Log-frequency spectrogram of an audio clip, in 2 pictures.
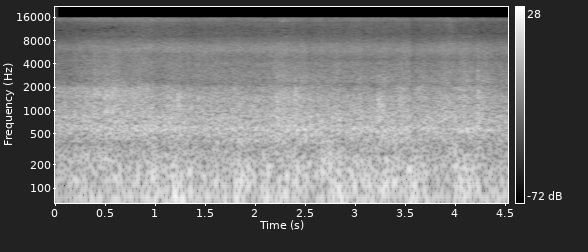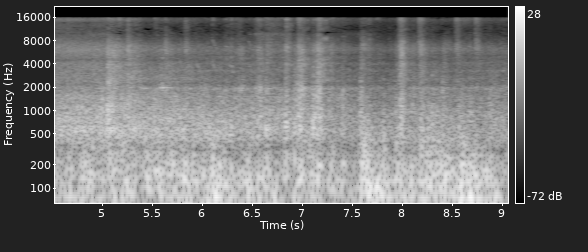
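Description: Passenger train running at speed, heard from the moving carriage: a steady rush of wheel and air noise. From about halfway through come sharp clicks of the wheels over rail joints.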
